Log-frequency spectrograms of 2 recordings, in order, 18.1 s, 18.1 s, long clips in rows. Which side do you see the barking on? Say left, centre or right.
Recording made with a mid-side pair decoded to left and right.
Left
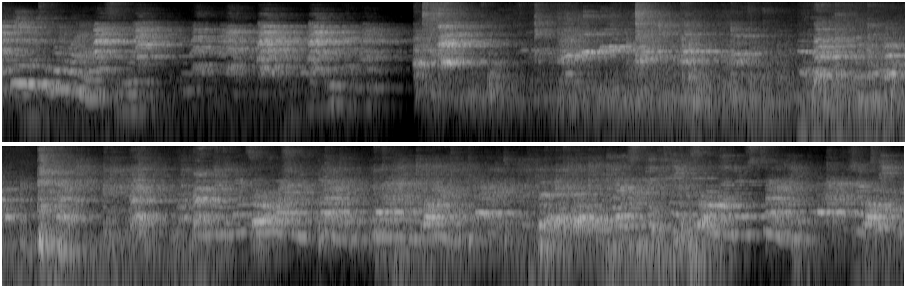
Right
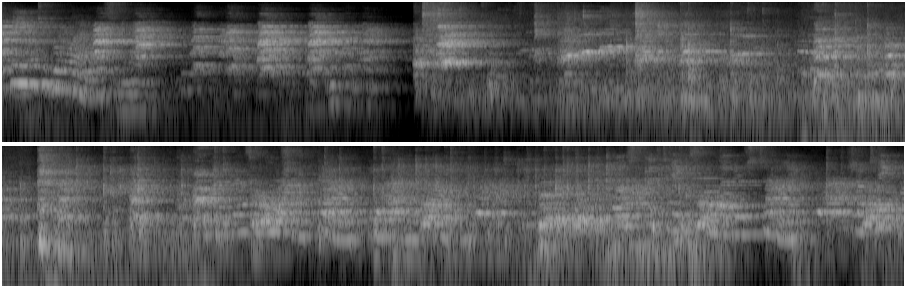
centre.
